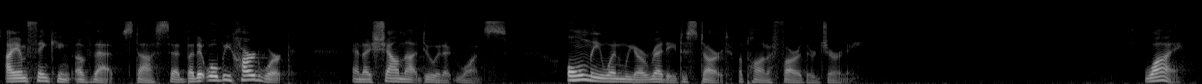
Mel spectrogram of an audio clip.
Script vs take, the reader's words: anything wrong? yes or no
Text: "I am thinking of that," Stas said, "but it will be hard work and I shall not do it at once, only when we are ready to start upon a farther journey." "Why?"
no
